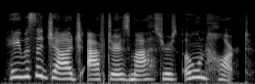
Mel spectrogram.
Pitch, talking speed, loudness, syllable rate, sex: 265 Hz, 210 wpm, -19 LUFS, 5.1 syllables/s, female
